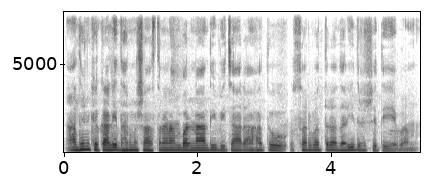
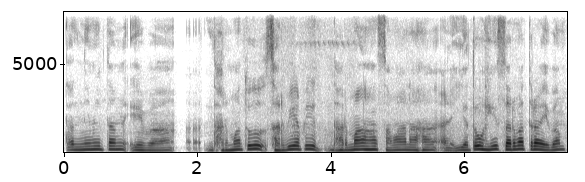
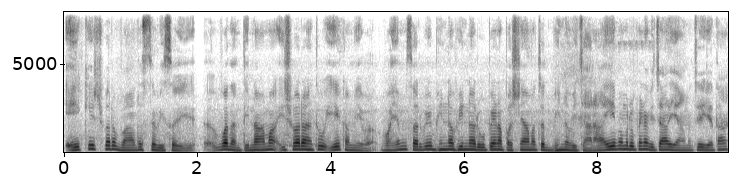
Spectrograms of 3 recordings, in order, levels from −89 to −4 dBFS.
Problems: background sounds at intervals, background conversations at intervals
